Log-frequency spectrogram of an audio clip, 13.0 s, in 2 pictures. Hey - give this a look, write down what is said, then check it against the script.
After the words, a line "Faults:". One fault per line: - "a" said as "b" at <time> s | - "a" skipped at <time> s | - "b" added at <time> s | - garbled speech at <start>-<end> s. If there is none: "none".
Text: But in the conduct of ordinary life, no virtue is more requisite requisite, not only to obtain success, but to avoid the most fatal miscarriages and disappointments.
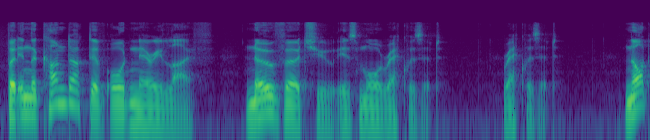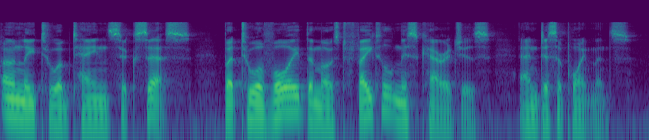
But in the conduct of ordinary life, no virtue is more requisite requisite, not only to obtain success, but to avoid the most fatal miscarriages and disappointments.
Faults:
none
